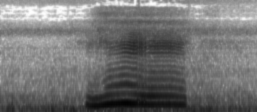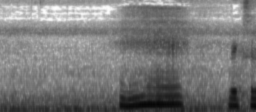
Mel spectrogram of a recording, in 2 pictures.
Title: Nixon the cat snoring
